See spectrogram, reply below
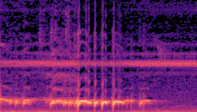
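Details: Cemani zebra dove, a loud lure bird meant to make rival doves answer and to boost breeding drive, produces a fast, slightly rolling series of hooted notes lasting under a second. Background doves keep up a steady coo.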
